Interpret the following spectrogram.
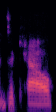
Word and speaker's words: Dachau: They went to Dachau concentration camp, or Dachau.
